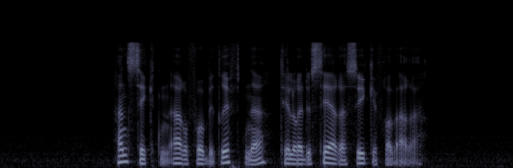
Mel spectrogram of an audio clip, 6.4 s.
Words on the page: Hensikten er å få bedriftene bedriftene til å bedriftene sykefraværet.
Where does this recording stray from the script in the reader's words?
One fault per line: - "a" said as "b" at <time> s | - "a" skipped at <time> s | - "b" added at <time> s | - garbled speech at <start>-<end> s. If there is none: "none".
- "bedriftene" skipped at 3.3 s
- "bedriftene" said as "redusere" at 3.7 s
